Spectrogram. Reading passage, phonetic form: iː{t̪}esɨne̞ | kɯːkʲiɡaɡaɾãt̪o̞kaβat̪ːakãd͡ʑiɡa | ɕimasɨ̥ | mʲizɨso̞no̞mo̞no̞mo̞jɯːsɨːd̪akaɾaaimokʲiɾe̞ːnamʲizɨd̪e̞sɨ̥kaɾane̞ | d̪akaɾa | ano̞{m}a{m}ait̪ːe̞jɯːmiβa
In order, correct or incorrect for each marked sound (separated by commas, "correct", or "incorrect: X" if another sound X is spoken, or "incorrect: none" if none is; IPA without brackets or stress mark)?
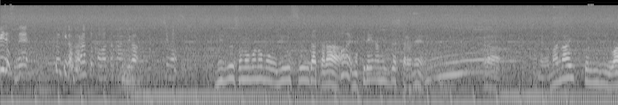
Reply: incorrect: d̪, correct, incorrect: n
